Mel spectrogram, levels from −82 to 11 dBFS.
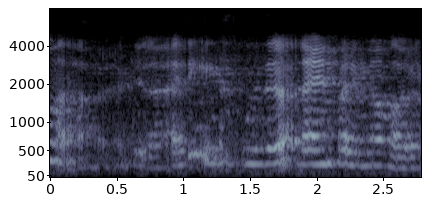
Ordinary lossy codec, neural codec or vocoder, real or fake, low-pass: MP3, 48 kbps; vocoder, 22.05 kHz, 80 mel bands, HiFi-GAN; fake; 7.2 kHz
